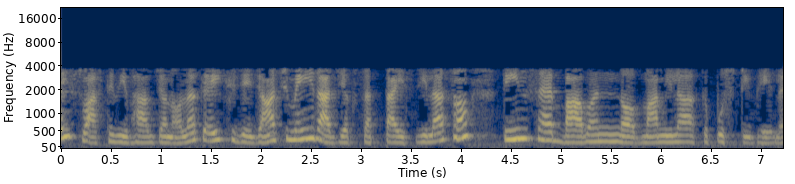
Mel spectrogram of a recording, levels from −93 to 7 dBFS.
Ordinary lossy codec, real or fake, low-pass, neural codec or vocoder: none; real; 3.6 kHz; none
